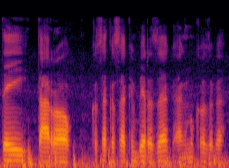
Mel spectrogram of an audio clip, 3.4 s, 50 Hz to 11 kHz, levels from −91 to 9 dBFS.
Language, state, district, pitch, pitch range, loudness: Kokborok, Tripura, Dhalai, 95 Hz, 90-95 Hz, -19 LUFS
